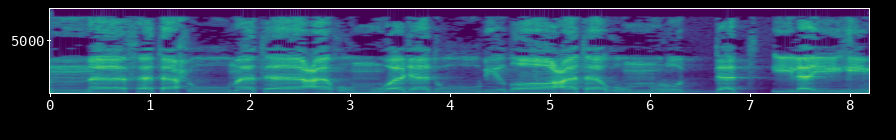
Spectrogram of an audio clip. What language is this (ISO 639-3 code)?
ara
